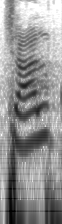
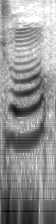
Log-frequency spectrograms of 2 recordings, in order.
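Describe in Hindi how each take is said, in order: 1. L की ध्वनि साफ़ तौर पर बोली जाती है। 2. L की ध्वनि बोली नहीं जाती। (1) "अगर एल अगर पढ़ोगे" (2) "एल साइलेंट करना है"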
